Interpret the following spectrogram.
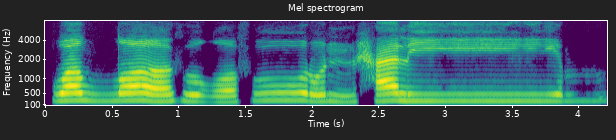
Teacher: halim ini lam ini boleh dibaca 2, 4 atau 6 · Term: mat aridlis sukun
